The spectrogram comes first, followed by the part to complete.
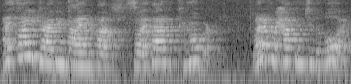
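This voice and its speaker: A woman's voice: high voice, fast talker, slight background noise, lightly acted. A woman playing a nosy, blunt older neighbor. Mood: huffy. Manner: tactless, opinionated and self-righteous. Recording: echoey, from a distance.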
